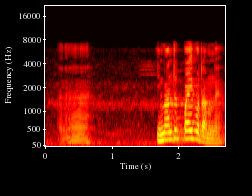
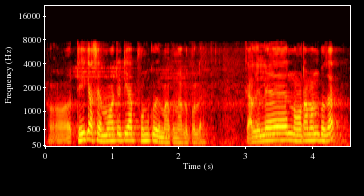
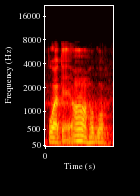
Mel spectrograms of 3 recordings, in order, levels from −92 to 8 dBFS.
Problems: background sounds at intervals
